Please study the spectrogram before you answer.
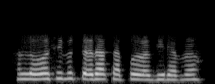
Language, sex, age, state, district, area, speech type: Manipuri, female, 45-60, Manipur, Churachandpur, urban, conversation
